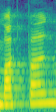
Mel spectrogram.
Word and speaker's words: mukbang: it I love watching mukbang videos yeah that's how it's pronounced my favorite the ones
